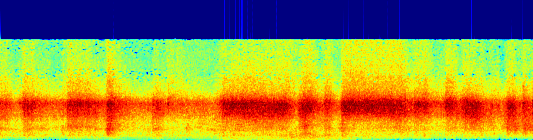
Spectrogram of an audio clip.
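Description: Water spraying from a garden hose over a wet dog and onto a concrete floor: a steady hiss that grows louder about three seconds in.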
